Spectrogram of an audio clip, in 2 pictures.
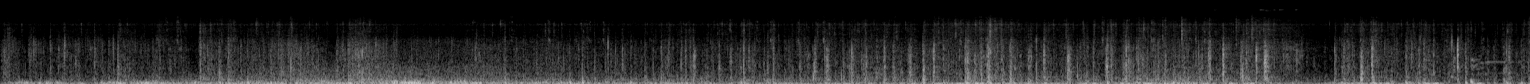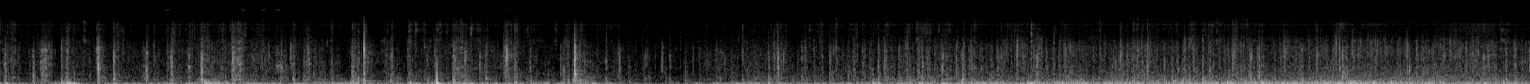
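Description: Mountain bike riding fast down rocky singletrack: a dense low rumble with tyres crunching over stones and the bike rattling in quick, irregular knocks.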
